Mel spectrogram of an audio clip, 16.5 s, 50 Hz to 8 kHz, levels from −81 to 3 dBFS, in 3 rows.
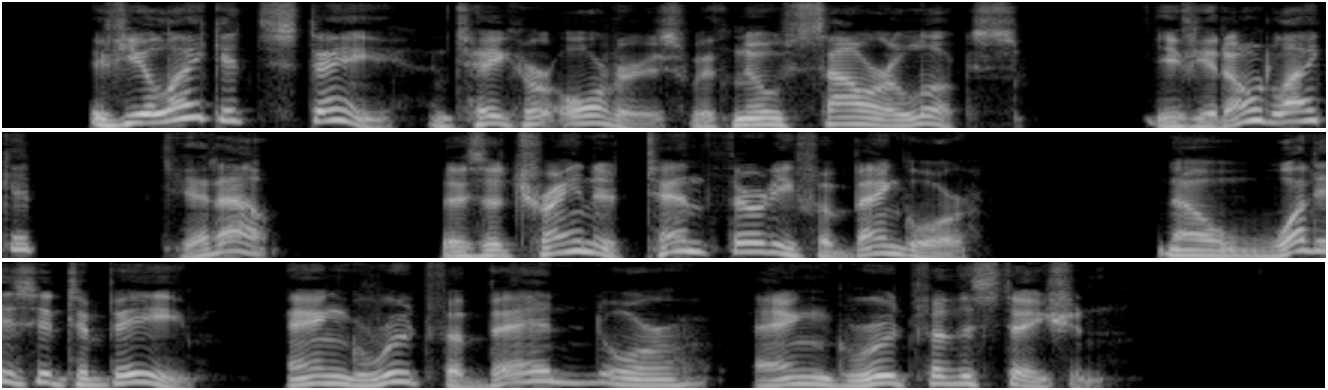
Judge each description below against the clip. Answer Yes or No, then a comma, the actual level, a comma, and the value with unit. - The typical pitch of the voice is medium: Yes, medium, 160 Hz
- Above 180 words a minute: No, average, 165 wpm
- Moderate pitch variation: No, wide, 7.5 semitones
